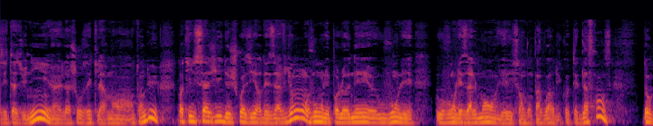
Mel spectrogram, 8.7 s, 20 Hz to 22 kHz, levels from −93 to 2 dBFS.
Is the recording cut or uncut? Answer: cut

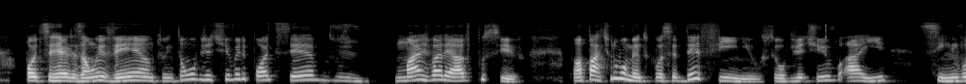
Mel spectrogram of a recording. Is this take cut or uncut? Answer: uncut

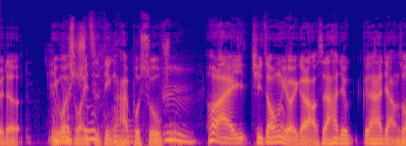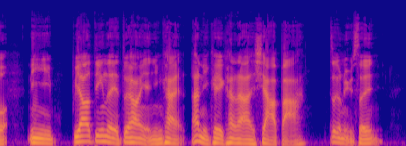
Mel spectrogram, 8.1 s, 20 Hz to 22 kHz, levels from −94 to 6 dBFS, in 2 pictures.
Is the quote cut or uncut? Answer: cut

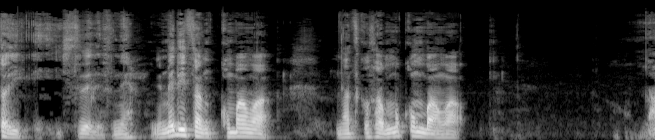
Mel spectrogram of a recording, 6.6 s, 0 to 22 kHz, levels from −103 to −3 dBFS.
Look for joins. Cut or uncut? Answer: uncut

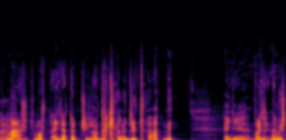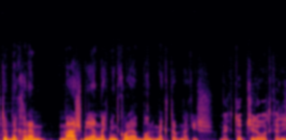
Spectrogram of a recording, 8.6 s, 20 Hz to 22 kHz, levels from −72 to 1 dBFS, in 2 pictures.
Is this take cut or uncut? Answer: cut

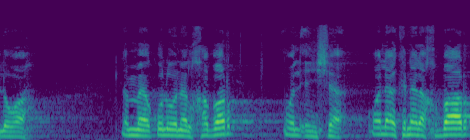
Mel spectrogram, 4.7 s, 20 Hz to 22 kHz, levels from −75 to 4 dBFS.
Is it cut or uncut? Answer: uncut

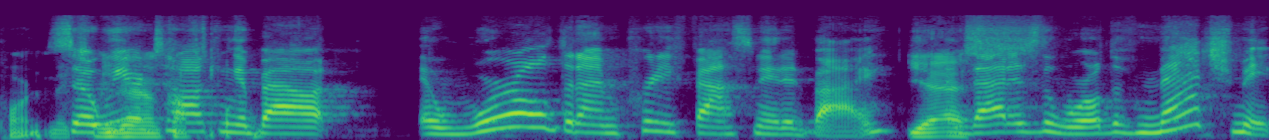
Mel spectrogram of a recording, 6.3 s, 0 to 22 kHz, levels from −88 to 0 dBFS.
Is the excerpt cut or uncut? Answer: uncut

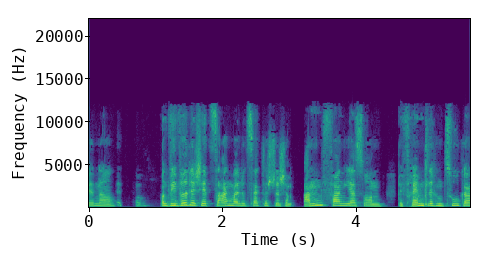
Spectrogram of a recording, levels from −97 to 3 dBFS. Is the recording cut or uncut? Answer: cut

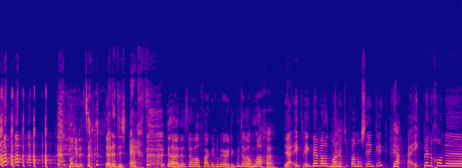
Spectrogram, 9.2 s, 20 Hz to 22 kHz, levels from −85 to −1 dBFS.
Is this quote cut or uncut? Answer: cut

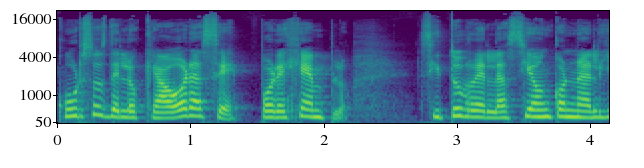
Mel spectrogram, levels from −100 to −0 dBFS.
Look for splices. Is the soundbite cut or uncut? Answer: cut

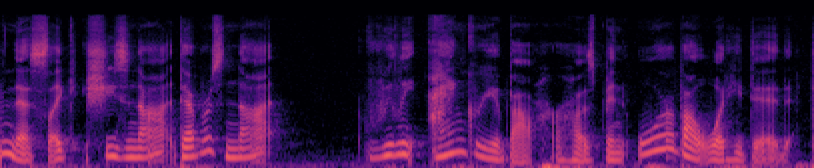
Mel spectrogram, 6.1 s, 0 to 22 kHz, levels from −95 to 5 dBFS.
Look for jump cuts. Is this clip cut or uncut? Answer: uncut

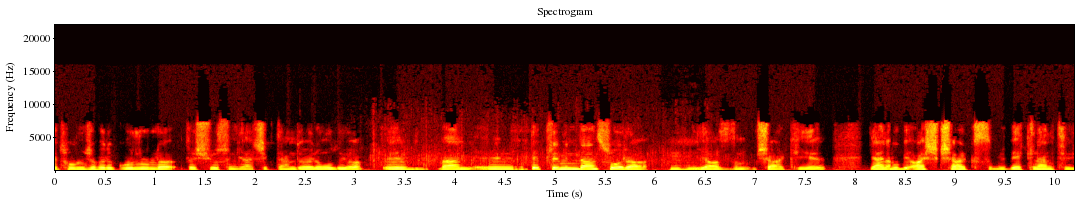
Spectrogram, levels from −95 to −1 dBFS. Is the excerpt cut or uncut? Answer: cut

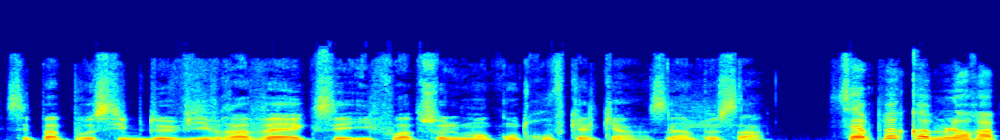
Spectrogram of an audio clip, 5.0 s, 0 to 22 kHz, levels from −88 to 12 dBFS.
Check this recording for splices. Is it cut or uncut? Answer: uncut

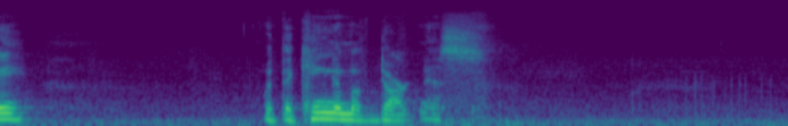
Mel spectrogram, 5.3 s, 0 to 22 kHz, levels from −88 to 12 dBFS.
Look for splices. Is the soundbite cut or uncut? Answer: uncut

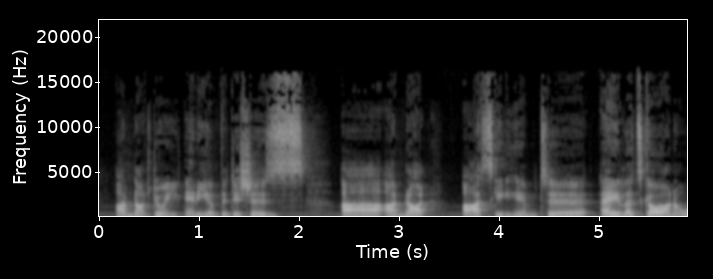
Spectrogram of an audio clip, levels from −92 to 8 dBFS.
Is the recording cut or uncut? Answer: uncut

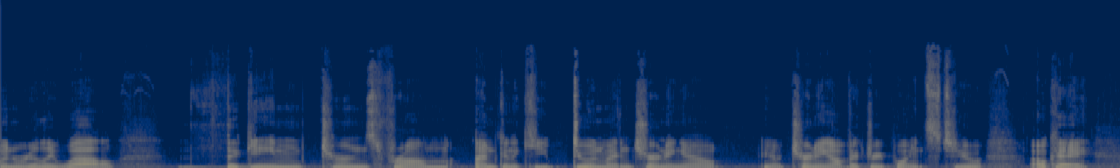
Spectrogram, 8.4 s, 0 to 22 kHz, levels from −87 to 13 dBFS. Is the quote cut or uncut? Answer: cut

